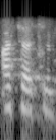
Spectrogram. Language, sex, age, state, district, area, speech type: Bengali, female, 45-60, West Bengal, Purba Bardhaman, rural, conversation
